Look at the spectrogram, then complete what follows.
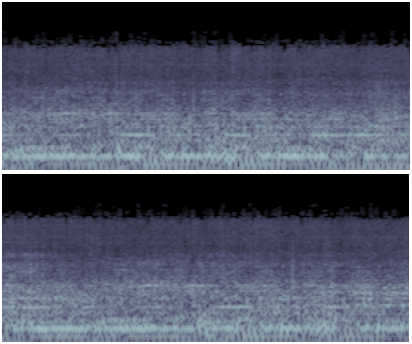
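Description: Airliner engines droning steadily as a radio-drama sound effect: a constant low hum that wavers slightly, heard through a narrow, old-fashioned recording.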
